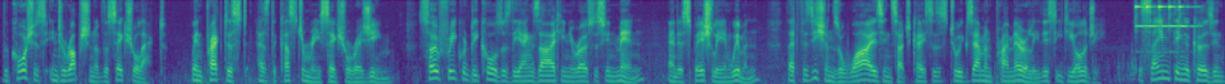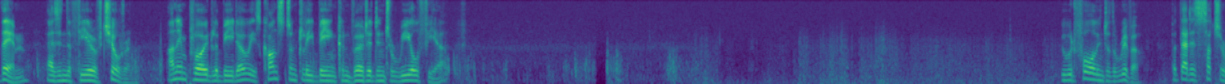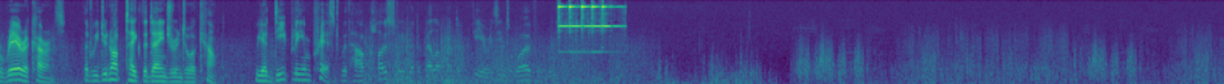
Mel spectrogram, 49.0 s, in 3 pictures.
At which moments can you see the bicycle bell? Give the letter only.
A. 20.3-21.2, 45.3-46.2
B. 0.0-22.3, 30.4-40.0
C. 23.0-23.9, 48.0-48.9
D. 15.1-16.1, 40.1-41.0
D.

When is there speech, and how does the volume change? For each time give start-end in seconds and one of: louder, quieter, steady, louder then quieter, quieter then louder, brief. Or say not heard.
0.0-22.3 steady
30.4-40.0 quieter.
